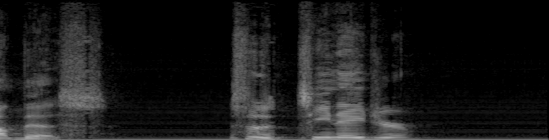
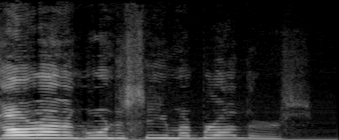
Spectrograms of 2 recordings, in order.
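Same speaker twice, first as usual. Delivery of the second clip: cheerful Joseph; 8 semitones higher than usual. Acted. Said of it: "But he's just like".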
